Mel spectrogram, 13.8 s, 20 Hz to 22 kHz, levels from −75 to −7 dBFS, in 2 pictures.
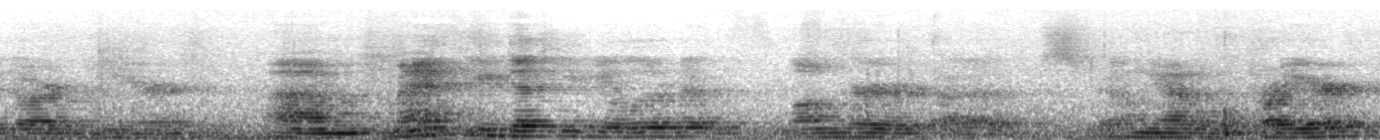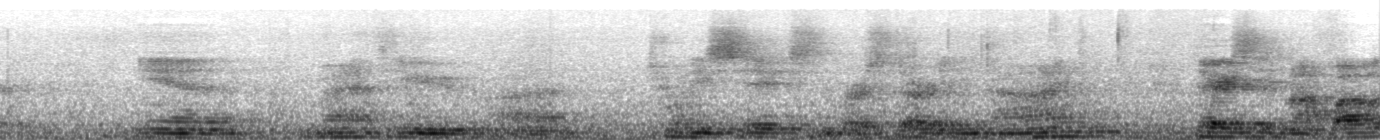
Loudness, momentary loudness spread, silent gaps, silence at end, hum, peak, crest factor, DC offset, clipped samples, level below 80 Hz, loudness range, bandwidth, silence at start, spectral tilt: -21 LUFS; 11 LU; none; 0 s; none; -2 dBFS; 18 dB; under 0.1%; under 0.1%; -38 dBFS; 3 LU; 17 kHz; 0 s; -6 dB/octave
